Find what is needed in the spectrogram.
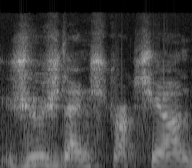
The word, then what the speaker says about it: juge d'instruction: It gets to a complaint, the juge d'instruction, did I say that right? – Mm-hmm.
